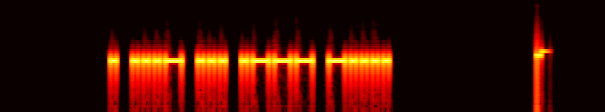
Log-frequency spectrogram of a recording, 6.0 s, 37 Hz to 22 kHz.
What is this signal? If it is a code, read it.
Morse code, heard as a keyed tone, about 22 wpm, 700 Hz. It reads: EVSJ6
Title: Five Challenging Letter-Number Combinations 22wpm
